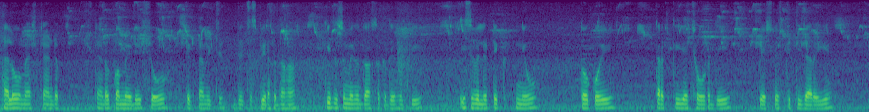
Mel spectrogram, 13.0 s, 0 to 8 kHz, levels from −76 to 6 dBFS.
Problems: none marked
